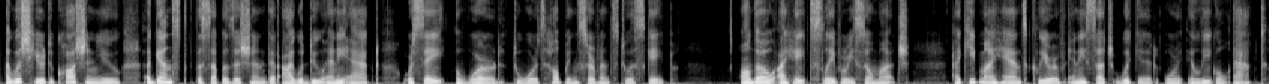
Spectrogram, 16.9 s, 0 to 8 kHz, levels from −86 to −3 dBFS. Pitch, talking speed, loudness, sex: 180 Hz, 150 wpm, -19 LUFS, female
